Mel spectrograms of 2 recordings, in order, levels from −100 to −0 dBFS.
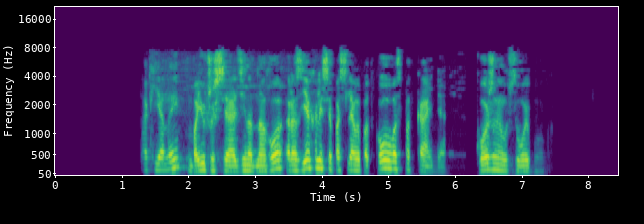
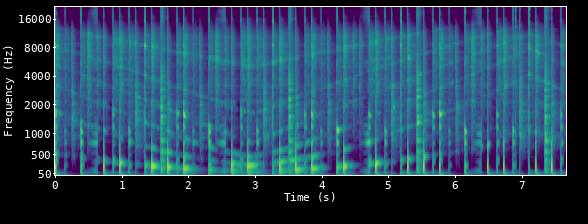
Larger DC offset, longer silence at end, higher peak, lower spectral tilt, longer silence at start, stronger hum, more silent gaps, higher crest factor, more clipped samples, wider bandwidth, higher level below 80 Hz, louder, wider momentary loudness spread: second, under 0.1% vs 0.2%; first, 1.35 s vs 0.05 s; about the same, 0 dBFS vs -2 dBFS; about the same, -4 dB/octave vs -4 dB/octave; first, 1.35 s vs 0 s; neither; first, 6.16-6.32 s vs none; second, 18 dB vs 24 dB; neither; second, 8 kHz vs over 20 kHz; second, -54 dBFS vs -46 dBFS; first, -15 LUFS vs -25 LUFS; about the same, 10 LU vs 8 LU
